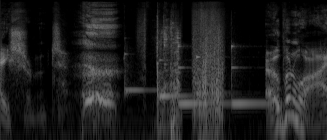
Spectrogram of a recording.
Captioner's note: gasps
